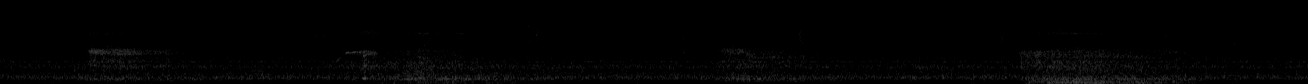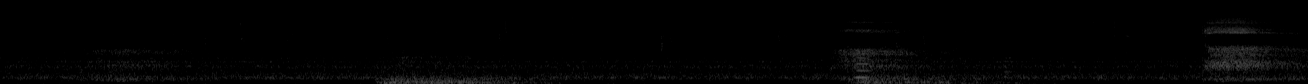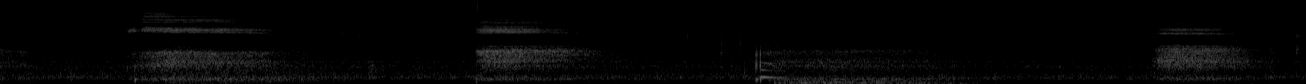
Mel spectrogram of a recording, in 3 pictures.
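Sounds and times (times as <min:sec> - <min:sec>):
rain: 0:00.0 - 0:39.2
sleep breathing loop for ASMR: 0:03.4 - 0:05.4, 0:10.2 - 0:12.1, 0:16.8 - 0:18.6, 0:21.4 - 0:23.2, 0:25.1 - 0:26.5, 0:27.4 - 0:29.4, 0:30.9 - 0:32.5, 0:33.7 - 0:36.0, 0:37.7 - 0:38.9.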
